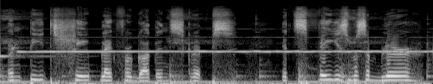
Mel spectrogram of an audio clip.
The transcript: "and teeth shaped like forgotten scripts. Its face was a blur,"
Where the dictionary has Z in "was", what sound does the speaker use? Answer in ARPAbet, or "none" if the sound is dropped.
S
